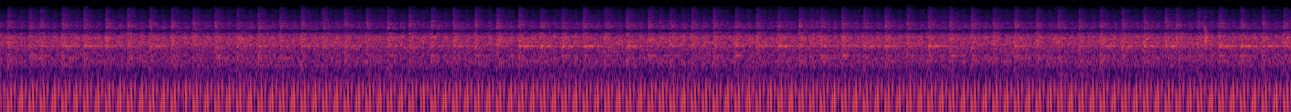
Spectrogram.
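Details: Repaired mini excavator's small pull-start engine: loud, steady, slightly heavy chugging at fixed speed with the choke left on; running rich.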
